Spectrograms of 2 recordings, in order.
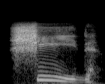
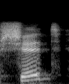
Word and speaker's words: she'd: And your last one is sheed. Okay. Long e sound here instead of shed.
